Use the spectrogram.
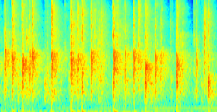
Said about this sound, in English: So a big round of applause, please.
